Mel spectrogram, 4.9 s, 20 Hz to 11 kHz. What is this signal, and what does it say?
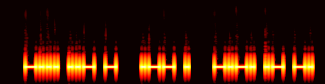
Morse code, heard as a keyed tone, about 22 wpm, 700 Hz. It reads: BUT WE CAN
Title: Sentences from Top 100 Words and Abbreviations 22wpm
